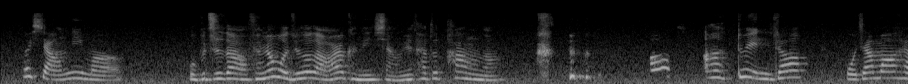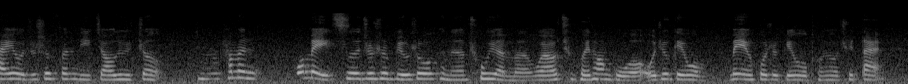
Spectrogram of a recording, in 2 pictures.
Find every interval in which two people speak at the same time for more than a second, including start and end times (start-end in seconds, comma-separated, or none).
none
